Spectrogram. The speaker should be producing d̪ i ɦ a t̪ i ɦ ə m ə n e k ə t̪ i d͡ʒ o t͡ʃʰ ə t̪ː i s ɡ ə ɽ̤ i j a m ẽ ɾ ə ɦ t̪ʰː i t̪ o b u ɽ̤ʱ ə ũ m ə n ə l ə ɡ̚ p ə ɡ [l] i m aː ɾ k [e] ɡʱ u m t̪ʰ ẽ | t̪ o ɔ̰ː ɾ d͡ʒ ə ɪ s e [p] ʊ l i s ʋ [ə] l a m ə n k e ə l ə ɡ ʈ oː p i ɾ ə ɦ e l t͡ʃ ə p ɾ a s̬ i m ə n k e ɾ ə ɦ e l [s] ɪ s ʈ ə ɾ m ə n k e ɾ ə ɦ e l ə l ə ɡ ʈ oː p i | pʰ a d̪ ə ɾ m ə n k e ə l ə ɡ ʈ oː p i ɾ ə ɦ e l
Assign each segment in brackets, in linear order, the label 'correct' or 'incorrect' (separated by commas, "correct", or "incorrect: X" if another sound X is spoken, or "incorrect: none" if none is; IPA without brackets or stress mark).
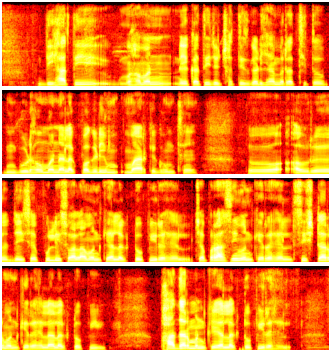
incorrect: ɽ, correct, correct, incorrect: a, correct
